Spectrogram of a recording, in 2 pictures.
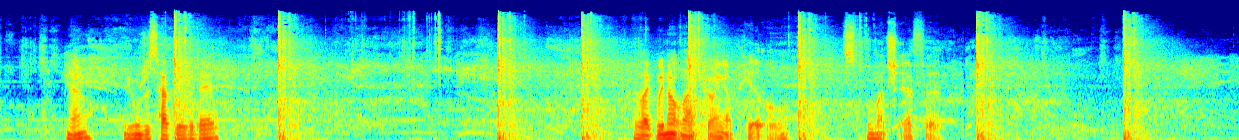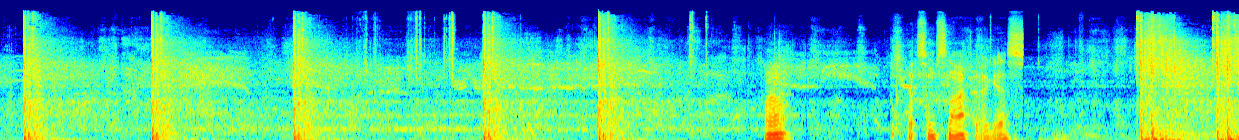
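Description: A pistol fires repeated loud shots, outdoors.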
